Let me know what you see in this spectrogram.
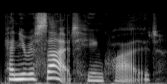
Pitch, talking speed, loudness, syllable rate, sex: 215 Hz, 180 wpm, -16 LUFS, 5.6 syllables/s, female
